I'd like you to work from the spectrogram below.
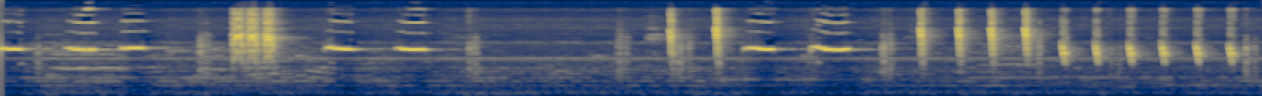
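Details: Green leafbird, yellow-headed, singing short clear whistled notes with harsh buzzy bursts, ending in a fast run of about ten sharp repeated chips; a steady high tone runs beneath.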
